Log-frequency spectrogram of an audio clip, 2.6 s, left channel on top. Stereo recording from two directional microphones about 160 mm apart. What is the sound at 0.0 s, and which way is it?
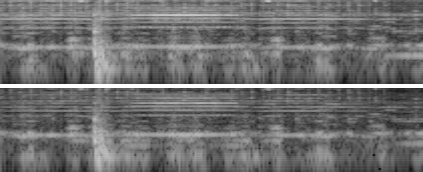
Music, 25° left (ahead or behind).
